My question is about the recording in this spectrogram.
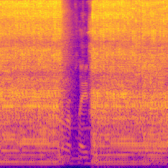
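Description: Power tool running in two steady bursts of about a second each, with a short break between, backing out motor mount bolts.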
